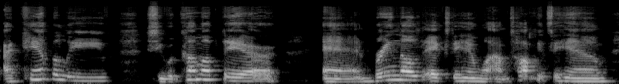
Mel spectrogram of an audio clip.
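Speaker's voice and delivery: ordinary delivery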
